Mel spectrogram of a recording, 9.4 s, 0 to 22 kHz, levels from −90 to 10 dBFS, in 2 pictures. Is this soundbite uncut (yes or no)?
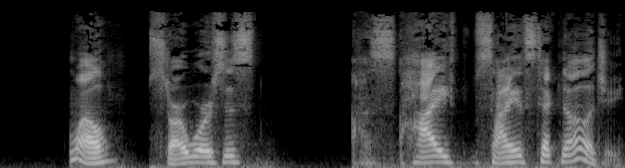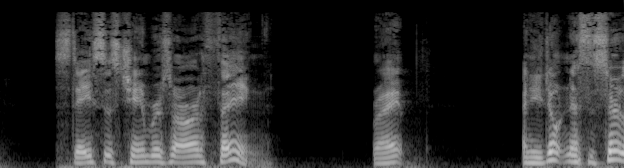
no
